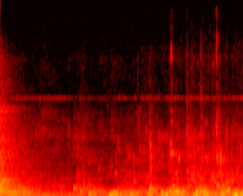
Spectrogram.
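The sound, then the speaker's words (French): Fresh morning milk being pumped through a hose into a vat on a dairy farm, for making cheese. It sounds like a faint, continuous liquid gurgle and trickle with soft splashes. “je vais mettre mon tuyau dans ma cuve et je vais aller prendre le lait de la traite de ce matin.”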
